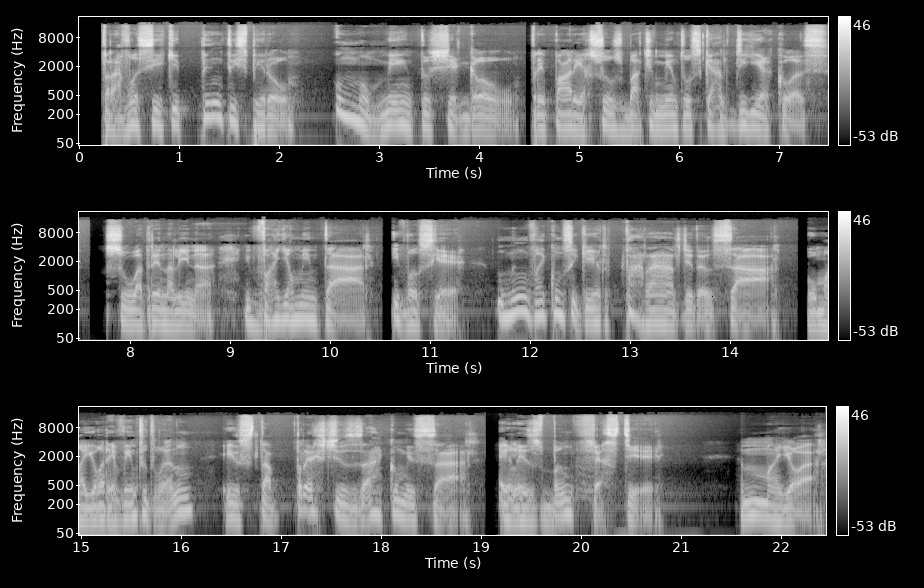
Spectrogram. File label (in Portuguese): offs locucao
